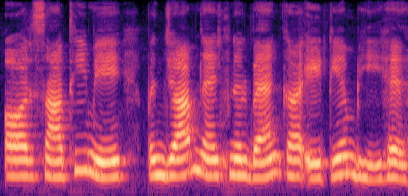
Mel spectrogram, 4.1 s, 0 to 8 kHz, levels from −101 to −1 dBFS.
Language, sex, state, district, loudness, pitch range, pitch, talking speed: Hindi, female, Himachal Pradesh, Shimla, -15 LUFS, 200-215 Hz, 210 Hz, 160 wpm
